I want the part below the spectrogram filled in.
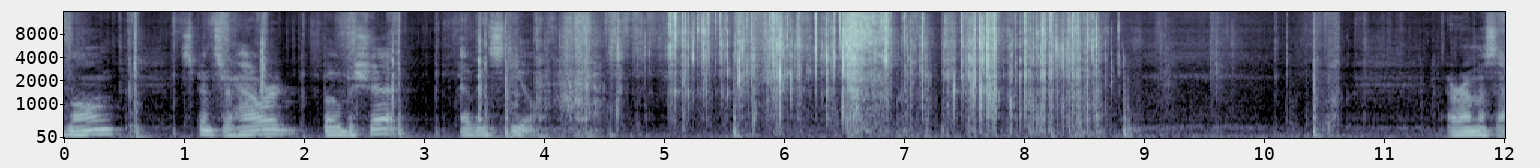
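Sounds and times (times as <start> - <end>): wrapper tearing and crinkling: 4.2 - 8.8.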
